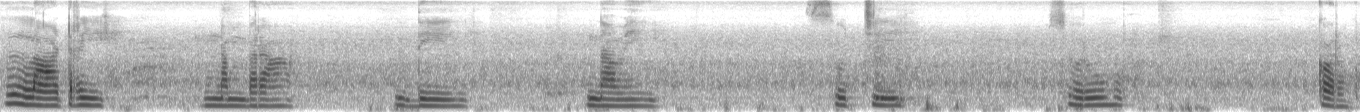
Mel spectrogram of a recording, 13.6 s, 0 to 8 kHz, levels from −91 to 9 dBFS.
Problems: constant background noise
